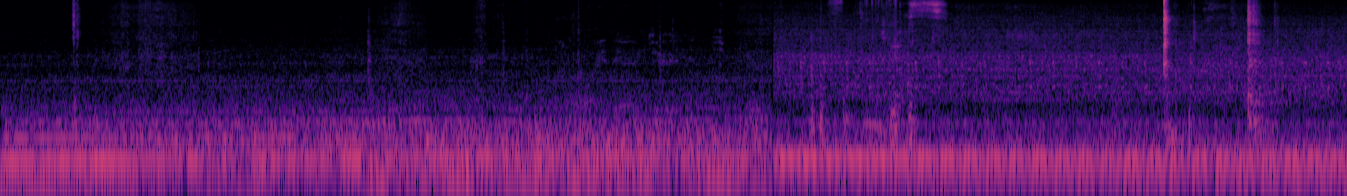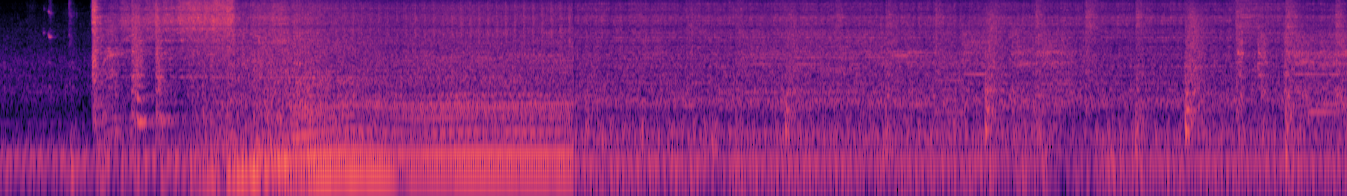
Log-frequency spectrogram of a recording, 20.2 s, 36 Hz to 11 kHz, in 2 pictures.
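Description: Lincoln SAE-300 engine-driven welder starting up: about halfway through its engine catches and rises in pitch, runs loudest for about two seconds, then drops back to a lower steady run. Before that a vehicle engine hums low and steady, and background music comes in around the same time as the start.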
